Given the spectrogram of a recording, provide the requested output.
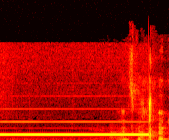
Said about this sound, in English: In the movie The Slayerettes, that's about the franchise. Nope, that's getting beeped out, too.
